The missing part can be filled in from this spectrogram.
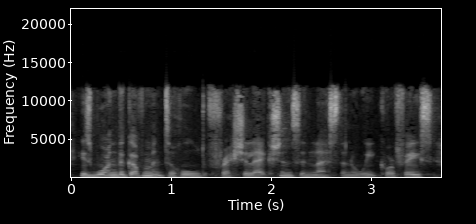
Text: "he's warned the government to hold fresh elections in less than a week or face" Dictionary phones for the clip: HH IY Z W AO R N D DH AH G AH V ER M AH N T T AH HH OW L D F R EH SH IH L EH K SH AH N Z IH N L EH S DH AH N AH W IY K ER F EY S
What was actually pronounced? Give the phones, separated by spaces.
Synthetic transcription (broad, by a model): HH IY Z W AO R N DH AH G AH V ER M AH N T T AH HH OW L D F R EH SH IH L EH K SH AH N Z IH N L EH S DH AH N AH W IY K ER F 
